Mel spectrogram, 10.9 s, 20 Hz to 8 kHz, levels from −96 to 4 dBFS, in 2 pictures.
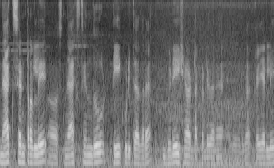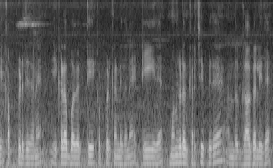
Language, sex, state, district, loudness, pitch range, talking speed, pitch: Kannada, male, Karnataka, Shimoga, -23 LUFS, 115-135 Hz, 160 wpm, 125 Hz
